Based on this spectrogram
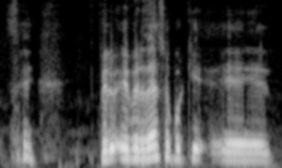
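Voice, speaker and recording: A man's voice: high-pitched, a little slow, mellow, faint music behind. A man hosting a casual panel chat, joking and reading out viewers' comments. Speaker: host.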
